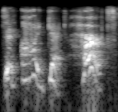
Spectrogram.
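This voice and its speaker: A woman's voice: very high voice, lively intonation, takes it slowly, pushed and bright, heavily acted. A woman playing an indignant married battle-axe in an old-time radio comedy, scolding shrilly with exclamations and insults.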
